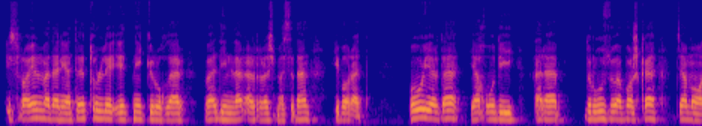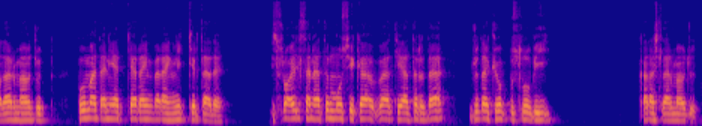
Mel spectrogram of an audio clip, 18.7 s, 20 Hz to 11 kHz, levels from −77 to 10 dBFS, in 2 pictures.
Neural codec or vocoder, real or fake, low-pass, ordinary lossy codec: vocoder, 22.05 kHz, 80 mel bands, WaveNeXt; fake; none; none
